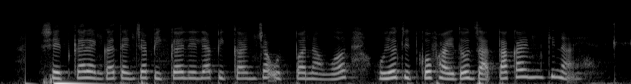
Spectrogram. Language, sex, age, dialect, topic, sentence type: Marathi, female, 41-45, Southern Konkan, agriculture, question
